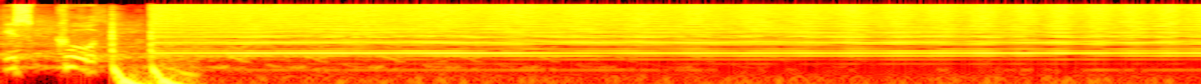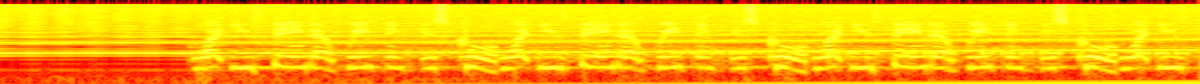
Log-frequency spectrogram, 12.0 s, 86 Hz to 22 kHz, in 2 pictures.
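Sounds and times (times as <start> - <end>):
deep bass drone: 0.7 - 12.0
sustained synthesizer chord: 0.8 - 12.0
siren-like held tone: 1.0 - 12.0.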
